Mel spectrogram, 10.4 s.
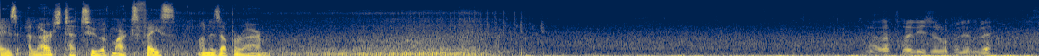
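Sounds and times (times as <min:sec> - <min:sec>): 
speech: 0:00.0 - 0:02.9, 0:09.1 - 0:10.2
lawn mower cutting grass: 0:00.0 - 0:05.6.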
